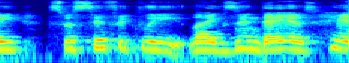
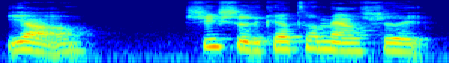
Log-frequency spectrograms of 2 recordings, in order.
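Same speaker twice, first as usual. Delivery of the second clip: ordinary talk, nothing marked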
